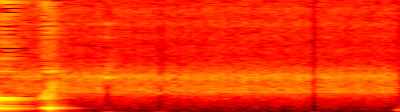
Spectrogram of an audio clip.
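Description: A man's speech trails off about half a second in, then a pause with only a faint, steady hiss.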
